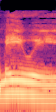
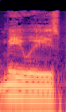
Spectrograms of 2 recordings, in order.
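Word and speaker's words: Mewes: And, you know, they always used to pronounce his name Mewees. – Yeah, it's M-E-W-E-S. – Right? Yeah. So I call him Mewees.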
